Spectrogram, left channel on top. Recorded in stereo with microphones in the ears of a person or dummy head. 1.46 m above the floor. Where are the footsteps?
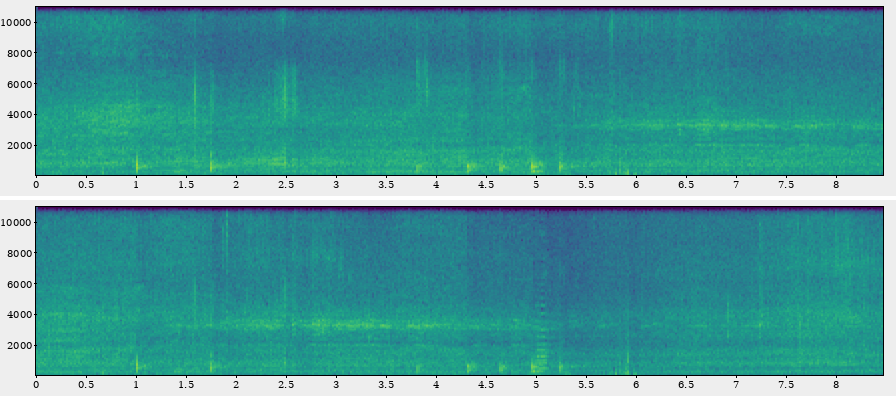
40° left (ahead or behind); by 6.2 s 70° left (ahead or behind).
